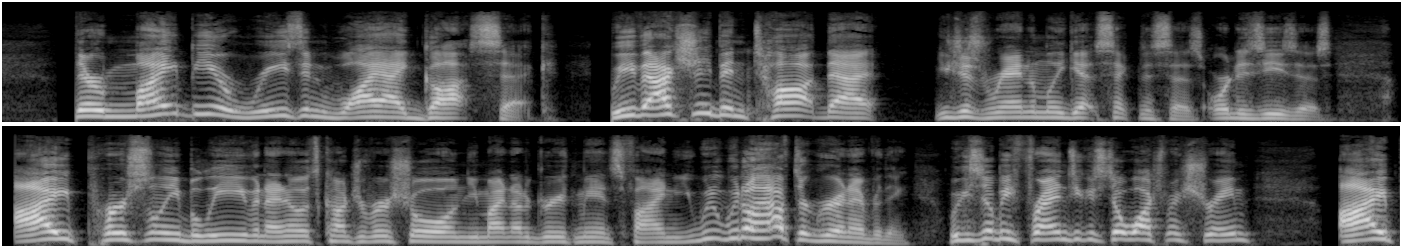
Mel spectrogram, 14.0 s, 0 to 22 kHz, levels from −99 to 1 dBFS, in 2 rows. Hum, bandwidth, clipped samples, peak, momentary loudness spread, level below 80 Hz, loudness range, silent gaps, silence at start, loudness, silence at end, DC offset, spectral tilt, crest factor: none; 16 kHz; under 0.1%; -4 dBFS; 12 LU; -68 dBFS; 3 LU; 2.94-3.05 s, 6.98-7.05 s, 13.59-13.68 s; 0.35 s; -25 LUFS; 0.05 s; under 0.1%; -4 dB/octave; 22 dB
